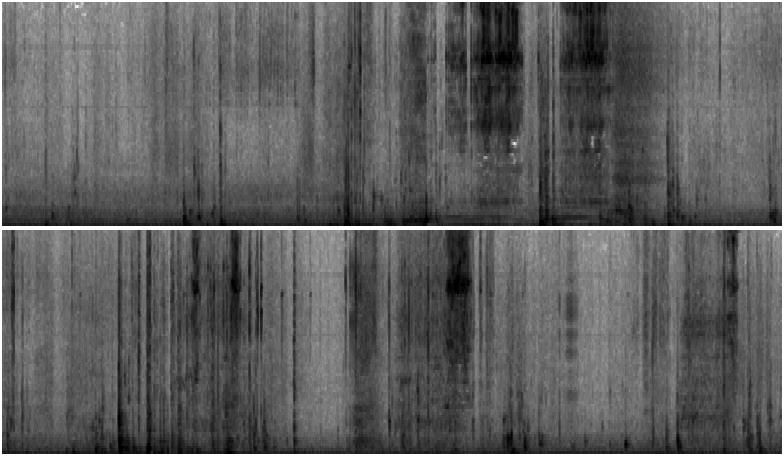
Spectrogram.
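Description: Fishing rod and reel being handled in a small wooden boat: irregular knocks and clicks against the hull and fittings while the spinning reel is wound, over a faint steady low rumble. A short wavering tone sounds about five to eight seconds in.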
